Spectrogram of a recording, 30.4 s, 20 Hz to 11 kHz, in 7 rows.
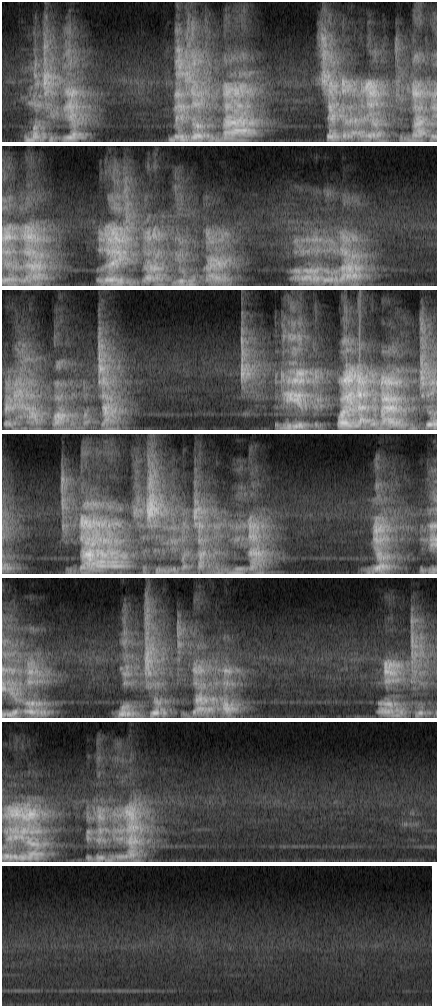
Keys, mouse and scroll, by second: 4.0 ctrl+s, 17.9 alt+Tab, 23.1 shift+F5, 24.8-30.4 scroll up 1.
